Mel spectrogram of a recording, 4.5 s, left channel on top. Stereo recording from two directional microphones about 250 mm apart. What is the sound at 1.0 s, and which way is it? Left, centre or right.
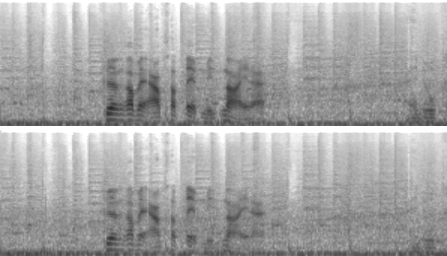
Speech, left.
